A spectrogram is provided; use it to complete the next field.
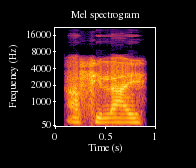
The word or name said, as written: Assilai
